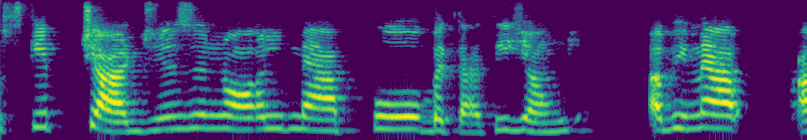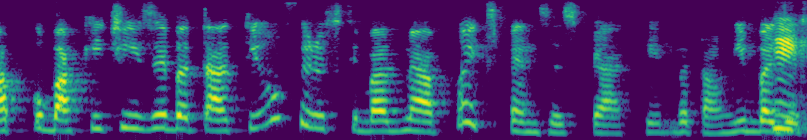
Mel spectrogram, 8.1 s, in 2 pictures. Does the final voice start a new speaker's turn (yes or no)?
yes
